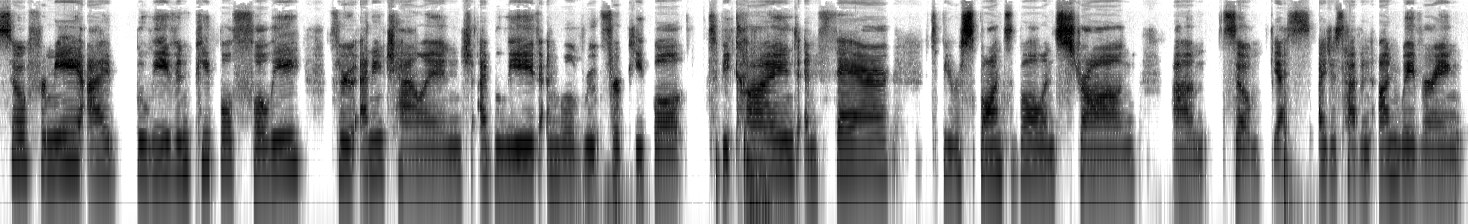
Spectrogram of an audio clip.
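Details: Adult woman speaking; typical speech.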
